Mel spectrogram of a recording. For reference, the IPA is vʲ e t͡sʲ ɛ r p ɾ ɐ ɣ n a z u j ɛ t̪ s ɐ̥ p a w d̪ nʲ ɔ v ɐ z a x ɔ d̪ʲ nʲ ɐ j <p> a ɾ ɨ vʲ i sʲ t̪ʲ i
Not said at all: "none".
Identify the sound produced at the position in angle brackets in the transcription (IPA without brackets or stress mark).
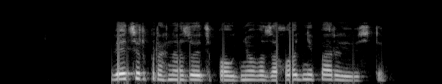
p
